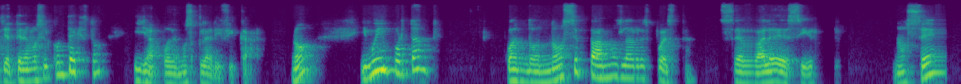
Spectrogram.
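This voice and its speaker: A man's voice: on the high side, a little mellow. Male pediatrician lecturing casually, peppering points with tag questions. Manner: frequent tag questions, acts out parent and child dialogue. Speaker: pediatrician giving an academic talk. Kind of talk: conversational medical lecture.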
